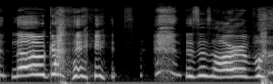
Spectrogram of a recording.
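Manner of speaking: high, loud, near tears from laughing; laughing hard. Real, not acted. Streamer begging chat, laughing to tears. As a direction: lose it laughing. Laughing at her own gaffe.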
